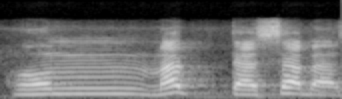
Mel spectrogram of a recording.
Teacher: کیا ہوگا، غنہ ہوگا، چونکہ آگے میم مشدد ہے، ہم مکتسب، سین سیٹی کے ساتھ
